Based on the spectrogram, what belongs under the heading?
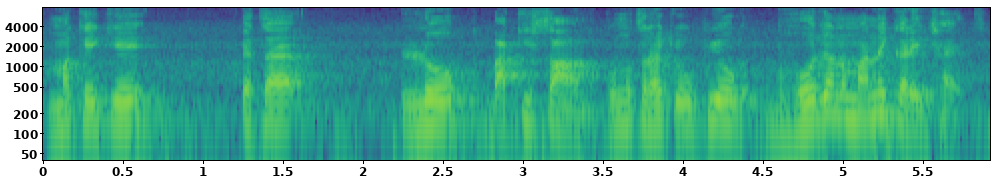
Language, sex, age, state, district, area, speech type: Maithili, male, 45-60, Bihar, Saharsa, rural, spontaneous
